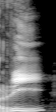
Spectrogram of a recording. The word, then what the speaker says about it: ऋ: इसका उच्चारण होता है आपका री, क्योंकि यह आपका मिलकर बनता है रे प्लस छोटी ई से, रे प्लस ई। इसी को हम क्या बोलते हैं, री।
